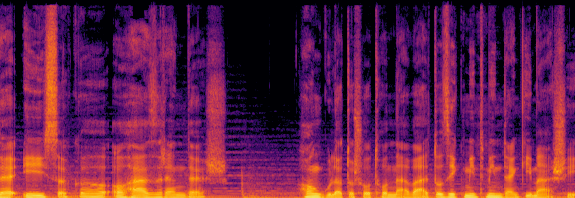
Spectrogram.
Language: Hungarian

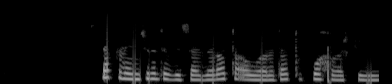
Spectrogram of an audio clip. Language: Pashto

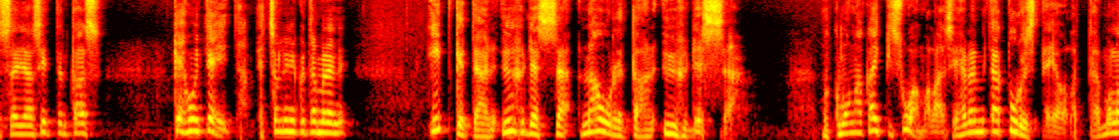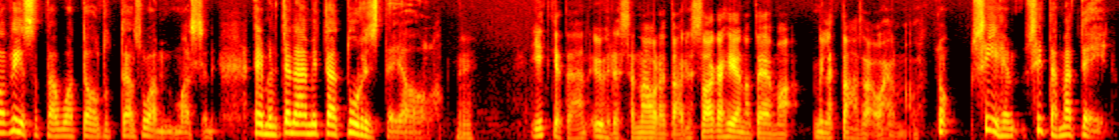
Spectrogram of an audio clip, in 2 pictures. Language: Finnish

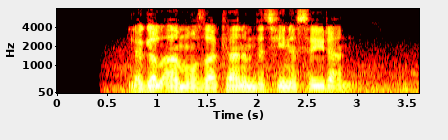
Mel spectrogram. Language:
Central Kurdish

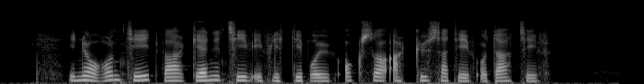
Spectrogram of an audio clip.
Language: Norwegian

